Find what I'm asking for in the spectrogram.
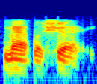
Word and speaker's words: Matlacha: And by the way, if you wanted to try to figure out where it's at, don't search like Matt Lachey with a Y. It's spelled Matt Latcha, M-A-T-L-A-C-H-A, but it's pronounced Matt Lachey.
